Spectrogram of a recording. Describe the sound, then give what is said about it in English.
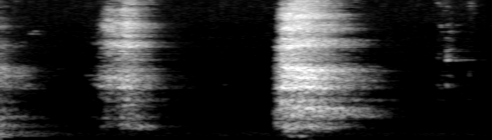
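A person breathes in and out slowly and quietly, two soft, airy breaths, the second louder and longer, then a faint brief trace. “The way to pronounce Yahweh is synonymous with the sound of breath. Listen to me.”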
